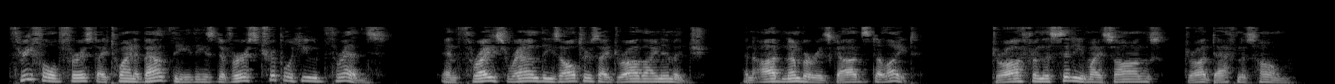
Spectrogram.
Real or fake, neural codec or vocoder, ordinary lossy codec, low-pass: real; none; MP3, 24 kbps; 7.2 kHz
